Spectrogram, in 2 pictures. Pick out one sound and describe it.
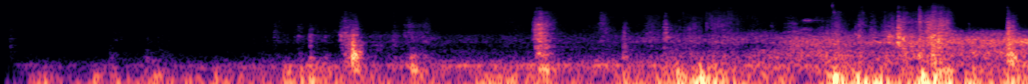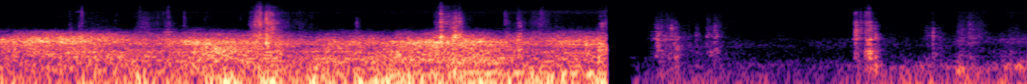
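A shovel scrapes and scoops through dry dirt.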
